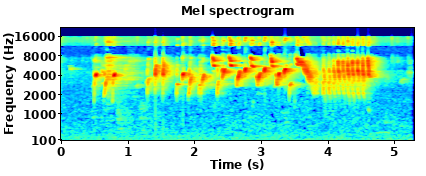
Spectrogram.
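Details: European goldfinch song used as a master and motivating call: a fast, tinkling run of bright twittering notes and short buzzy trills, high-pitched and tumbling quickly for about four seconds.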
